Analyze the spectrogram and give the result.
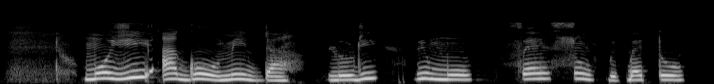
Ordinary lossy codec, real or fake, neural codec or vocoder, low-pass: none; real; none; 7.2 kHz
